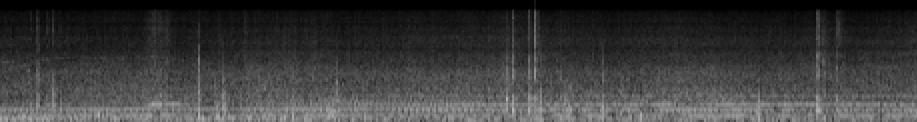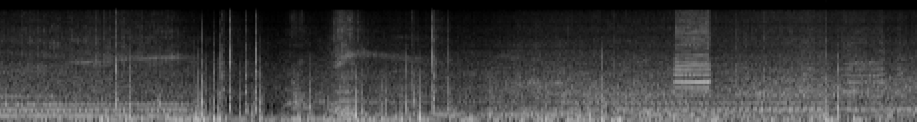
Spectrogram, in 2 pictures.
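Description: Wind and road noise rush past an open car window.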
